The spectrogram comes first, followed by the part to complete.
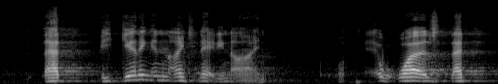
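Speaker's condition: Spasmodic dystonia; host notes vocal cord voice

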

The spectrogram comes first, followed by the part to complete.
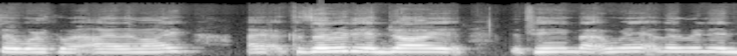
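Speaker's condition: Quadriplegic cerebral palsy; full-time wheelchair user, uses personal assistants, uses ProTrack trackball

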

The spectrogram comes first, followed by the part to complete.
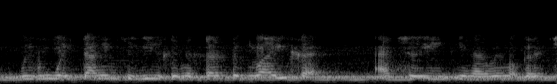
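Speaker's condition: Cerebral palsy; needs extra support at work, slow typer, dictates to support worker, needs help to drive

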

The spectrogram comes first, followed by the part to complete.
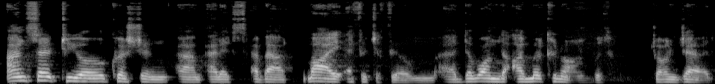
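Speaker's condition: Down syndrome

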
